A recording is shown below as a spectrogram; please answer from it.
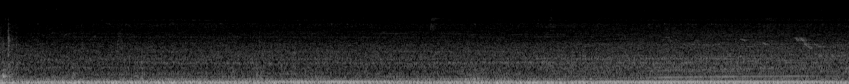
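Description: Steady low mechanical hum. A faint tone slowly rises in pitch over the last two seconds.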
